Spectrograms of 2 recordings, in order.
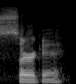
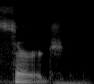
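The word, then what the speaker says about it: Serge: Also, I contend that his name is pronounced Sergey. – No, it's Surge. – But it's spelled like Surge.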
